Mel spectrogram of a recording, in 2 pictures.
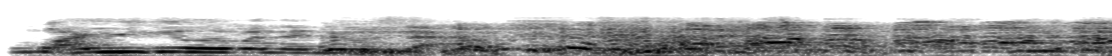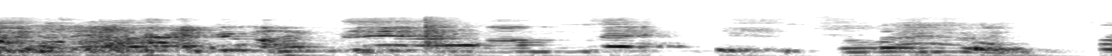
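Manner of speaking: high, fast laughing. Real, not acted. Speaker laughs at the one student who knew, laughing.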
